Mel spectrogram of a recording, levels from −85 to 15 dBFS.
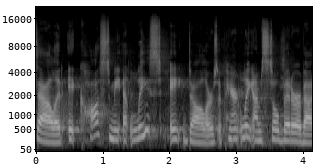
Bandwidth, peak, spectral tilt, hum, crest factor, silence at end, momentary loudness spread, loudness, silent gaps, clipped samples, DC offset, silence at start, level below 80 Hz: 17.5 kHz; -12 dBFS; -3.5 dB/octave; none; 16 dB; 0 s; 6 LU; -30 LUFS; none; under 0.1%; under 0.1%; 0 s; under -90 dBFS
